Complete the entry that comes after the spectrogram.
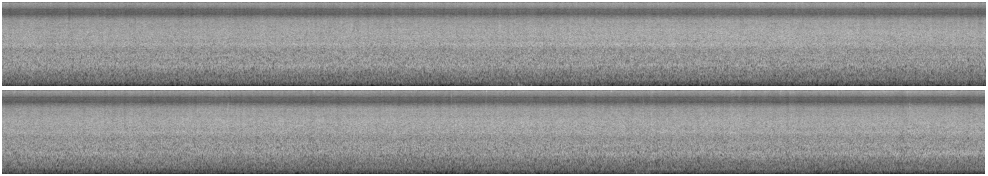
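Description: Heavy rain pouring steadily onto corrugated sheet-metal roofs, a dense, even hiss.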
